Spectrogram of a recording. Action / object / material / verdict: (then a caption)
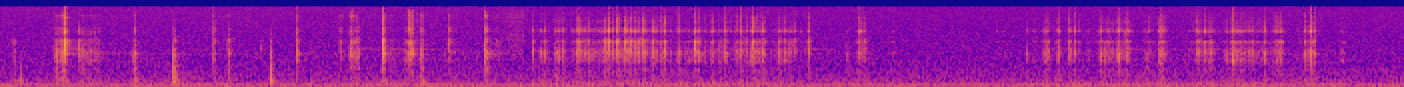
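scrape / engraved wooden music box lid / wood / none. A wooden toothpick scratches along the engraved dinosaur grooves of a small engraved wooden music box lid standing open. Quiet, bright dry ticks and scratchy clicks come in quick succession, with two denser stretches of rasping scraping, over a faint steady low hum. Each scratch stops almost instantly with no ring.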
